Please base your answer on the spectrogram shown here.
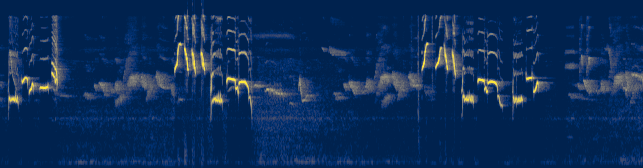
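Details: Oriental magpie-robin song played as daily training for a long rolling song (ngeroll): loud bursts of sharp whistled notes and buzzy chatter sweeping high and low, three main bursts separated by softer warbling, with a low hum underneath.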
